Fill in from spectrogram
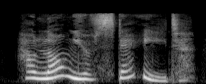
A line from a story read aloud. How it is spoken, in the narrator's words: cried she, gaping, rubbing her eyes, and stretching herself as if she had been just waked out of her sleep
